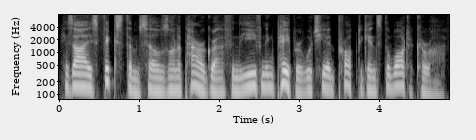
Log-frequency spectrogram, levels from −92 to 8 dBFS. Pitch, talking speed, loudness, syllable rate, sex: 130 Hz, 235 wpm, -20 LUFS, 6.8 syllables/s, male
